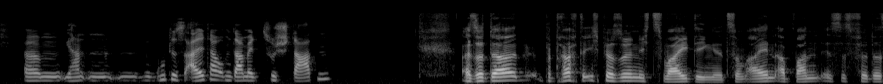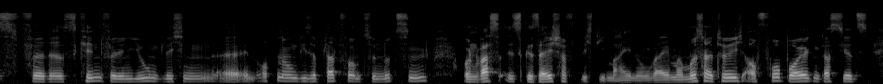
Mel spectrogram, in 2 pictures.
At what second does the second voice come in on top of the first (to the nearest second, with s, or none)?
none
